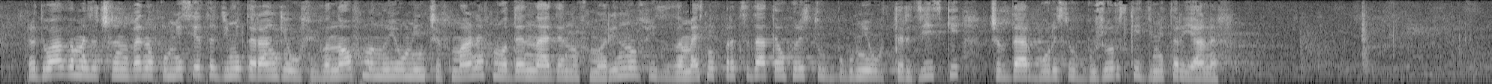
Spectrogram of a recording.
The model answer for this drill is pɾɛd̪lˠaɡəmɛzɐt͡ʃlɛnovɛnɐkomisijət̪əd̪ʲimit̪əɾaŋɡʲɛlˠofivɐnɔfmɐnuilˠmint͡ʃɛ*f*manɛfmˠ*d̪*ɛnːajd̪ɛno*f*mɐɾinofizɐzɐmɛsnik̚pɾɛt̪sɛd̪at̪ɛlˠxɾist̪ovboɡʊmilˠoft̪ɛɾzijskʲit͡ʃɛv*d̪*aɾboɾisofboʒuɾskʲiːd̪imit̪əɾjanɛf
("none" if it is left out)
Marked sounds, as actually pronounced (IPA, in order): f, d̪, f, d̪

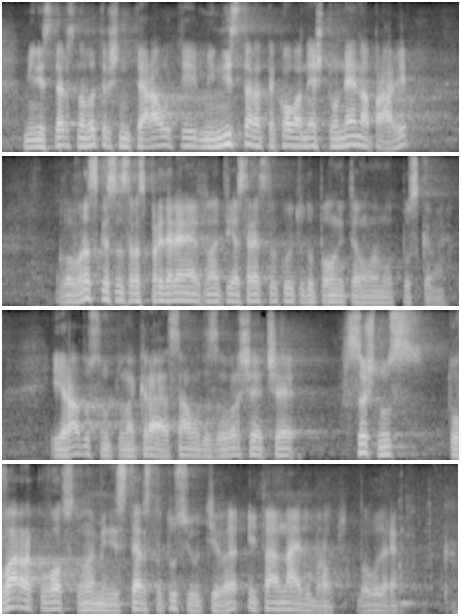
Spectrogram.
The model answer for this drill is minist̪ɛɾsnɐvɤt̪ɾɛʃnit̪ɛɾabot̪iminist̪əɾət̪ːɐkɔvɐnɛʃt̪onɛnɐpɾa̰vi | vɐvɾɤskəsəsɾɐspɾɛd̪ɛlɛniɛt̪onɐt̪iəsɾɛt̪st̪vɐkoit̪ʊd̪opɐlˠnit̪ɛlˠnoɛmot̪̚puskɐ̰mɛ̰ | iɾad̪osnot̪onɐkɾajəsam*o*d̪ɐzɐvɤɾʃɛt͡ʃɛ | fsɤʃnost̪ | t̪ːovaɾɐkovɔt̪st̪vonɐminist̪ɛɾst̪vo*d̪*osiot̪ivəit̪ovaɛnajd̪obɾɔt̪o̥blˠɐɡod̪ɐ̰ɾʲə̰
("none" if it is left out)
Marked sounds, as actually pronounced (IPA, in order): o, t̪

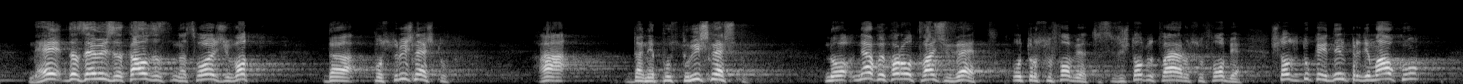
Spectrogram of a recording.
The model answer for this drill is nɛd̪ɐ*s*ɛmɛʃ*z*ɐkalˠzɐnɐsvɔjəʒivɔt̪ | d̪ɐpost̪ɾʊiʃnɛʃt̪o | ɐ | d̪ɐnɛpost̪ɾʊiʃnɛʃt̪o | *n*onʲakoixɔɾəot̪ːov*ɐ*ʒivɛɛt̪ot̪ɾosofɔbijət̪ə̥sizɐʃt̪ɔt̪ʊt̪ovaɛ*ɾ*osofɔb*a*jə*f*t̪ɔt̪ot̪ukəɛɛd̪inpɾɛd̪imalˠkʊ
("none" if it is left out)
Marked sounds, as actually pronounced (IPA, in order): z, z, n, a, ɾ, i, ʃ

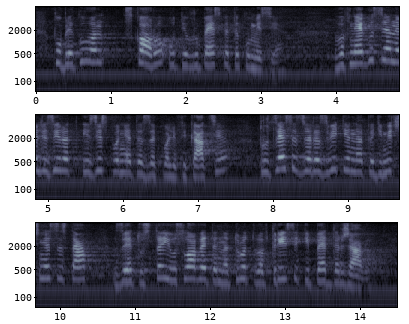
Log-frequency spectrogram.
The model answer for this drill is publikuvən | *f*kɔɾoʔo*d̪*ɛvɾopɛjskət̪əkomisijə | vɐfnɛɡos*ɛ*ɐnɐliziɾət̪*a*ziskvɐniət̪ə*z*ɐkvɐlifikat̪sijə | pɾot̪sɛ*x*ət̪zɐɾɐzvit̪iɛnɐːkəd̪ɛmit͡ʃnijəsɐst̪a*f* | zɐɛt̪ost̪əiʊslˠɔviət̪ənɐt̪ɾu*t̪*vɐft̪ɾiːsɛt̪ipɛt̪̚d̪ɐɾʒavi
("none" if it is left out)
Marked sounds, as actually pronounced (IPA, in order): s, t̪, ɛ, i, z, s, f, t̪

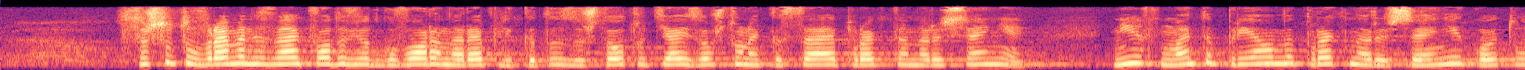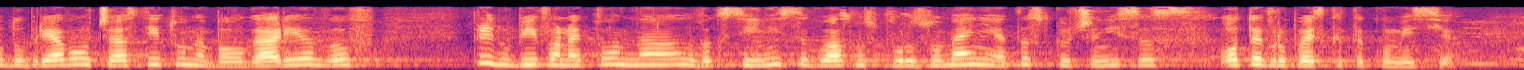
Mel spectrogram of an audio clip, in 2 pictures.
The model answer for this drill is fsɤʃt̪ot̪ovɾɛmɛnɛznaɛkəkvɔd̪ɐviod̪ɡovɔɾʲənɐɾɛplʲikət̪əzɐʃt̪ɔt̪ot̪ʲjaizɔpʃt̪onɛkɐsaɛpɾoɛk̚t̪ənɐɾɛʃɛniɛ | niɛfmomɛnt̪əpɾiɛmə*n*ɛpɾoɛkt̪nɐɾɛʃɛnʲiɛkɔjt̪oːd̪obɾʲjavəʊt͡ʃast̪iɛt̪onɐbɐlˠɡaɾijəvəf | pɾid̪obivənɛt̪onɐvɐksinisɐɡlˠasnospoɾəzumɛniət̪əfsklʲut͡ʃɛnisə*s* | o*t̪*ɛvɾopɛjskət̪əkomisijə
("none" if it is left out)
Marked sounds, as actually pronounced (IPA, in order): m, s, t̪

